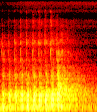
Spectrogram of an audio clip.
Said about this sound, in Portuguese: E não é porque está batendo tudo, não. É porque é o som do motor. Não sei se você ouviu o som de uma Ferrari algum dia. É espetacular. Eu até abro o vidro quando eu ouço uma. Só para ouvir a sinfonia.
